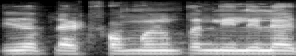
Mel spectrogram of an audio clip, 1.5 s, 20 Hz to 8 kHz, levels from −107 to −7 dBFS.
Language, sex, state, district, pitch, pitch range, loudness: Marathi, male, Maharashtra, Chandrapur, 165 Hz, 160-170 Hz, -13 LUFS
